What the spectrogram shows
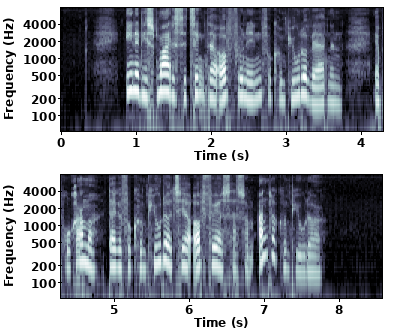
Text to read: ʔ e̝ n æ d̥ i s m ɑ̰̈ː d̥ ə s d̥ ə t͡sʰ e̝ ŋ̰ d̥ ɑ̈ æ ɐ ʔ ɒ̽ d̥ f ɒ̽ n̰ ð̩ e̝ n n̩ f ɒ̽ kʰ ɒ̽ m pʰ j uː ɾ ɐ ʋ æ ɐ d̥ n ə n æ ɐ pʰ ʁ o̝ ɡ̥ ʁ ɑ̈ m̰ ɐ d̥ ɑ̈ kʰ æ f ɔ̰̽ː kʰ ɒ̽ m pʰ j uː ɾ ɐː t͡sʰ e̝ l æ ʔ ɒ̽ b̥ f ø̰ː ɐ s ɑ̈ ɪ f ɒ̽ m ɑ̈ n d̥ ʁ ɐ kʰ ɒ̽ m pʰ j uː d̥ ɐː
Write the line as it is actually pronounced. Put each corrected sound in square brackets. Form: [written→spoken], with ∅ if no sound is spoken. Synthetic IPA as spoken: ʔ e̝ n æ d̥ i s m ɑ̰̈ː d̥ ə s d̥ ə t͡sʰ e̝ ŋ̰ d̥ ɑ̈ æ ɐ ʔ ɒ̽ [d̥→b̥] f [ɒ̽→ɔ̽] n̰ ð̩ e̝ n n̩ f ɒ̽ kʰ ɒ̽ m pʰ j uː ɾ ɐ ʋ æ ɐ d̥ n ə n æ ɐ pʰ ʁ o̝ ɡ̥ ʁ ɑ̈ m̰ ɐ d̥ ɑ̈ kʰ æ f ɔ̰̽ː kʰ ɒ̽ m pʰ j uː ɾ ɐː t͡sʰ e̝ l æ ʔ ɒ̽ b̥ f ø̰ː ɐ s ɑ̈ ɪ [f→s] ɒ̽ m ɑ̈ n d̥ ʁ ɐ kʰ ɒ̽ m pʰ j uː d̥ ɐː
